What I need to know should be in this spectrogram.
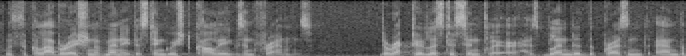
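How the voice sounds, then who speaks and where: A man announcing a scripted broadcast introduction in a formal, measured way. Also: on the low side.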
